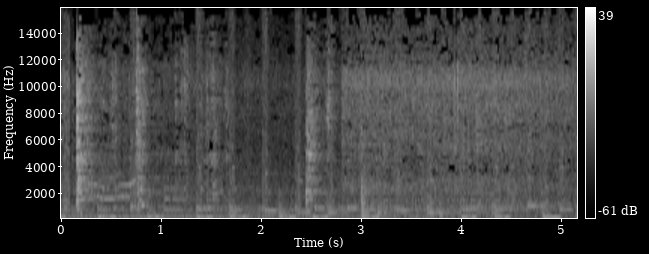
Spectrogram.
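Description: Onions and garlic–green chili paste sizzling in hot oil in a pan as they are stirred with a wooden spatula, with background music and its bass line playing along. A short sharp hit sounds right at the start.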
